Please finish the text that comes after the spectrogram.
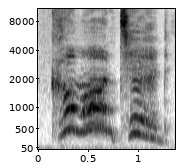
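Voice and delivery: high coaxing call. Real, not acted. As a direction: coax the puppy along.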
